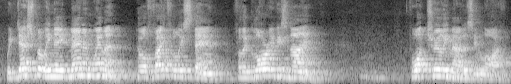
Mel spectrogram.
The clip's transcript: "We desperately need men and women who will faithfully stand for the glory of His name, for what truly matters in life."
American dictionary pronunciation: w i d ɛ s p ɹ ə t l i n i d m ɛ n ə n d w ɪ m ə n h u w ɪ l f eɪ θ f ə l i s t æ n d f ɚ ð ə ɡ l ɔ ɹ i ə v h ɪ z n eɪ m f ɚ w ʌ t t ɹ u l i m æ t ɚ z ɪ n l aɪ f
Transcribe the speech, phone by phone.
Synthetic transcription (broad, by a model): w i d ɛ s p ɹ ə t l i n i d m ɛ n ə n w ɪ m ə n h u w ɪ l f eɪ θ f l i s t æ n d f ɚ ð ə ɡ l ɔ ɹ i ə v ɪ z n eɪ m f ɚ w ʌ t t ɹ u l i m æ t ɚ z ɪ n l aɪ f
